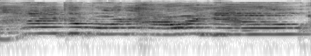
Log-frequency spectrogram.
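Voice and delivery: high, singsong friendly greeting; cheery driver greeting. Retold or imitated. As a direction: sing it out brightly like a chipper driver.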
